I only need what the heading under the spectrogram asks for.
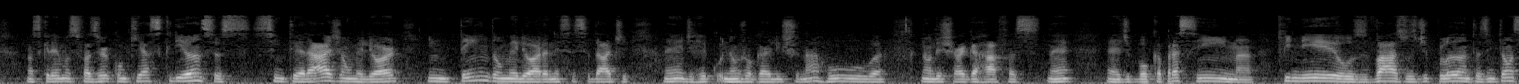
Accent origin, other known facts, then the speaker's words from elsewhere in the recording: Iguatemi, Brazil; É a minha primeira legislatura, sou lá do distrito de Iguatemi, sou farmacêutico, tenho 45 anos.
